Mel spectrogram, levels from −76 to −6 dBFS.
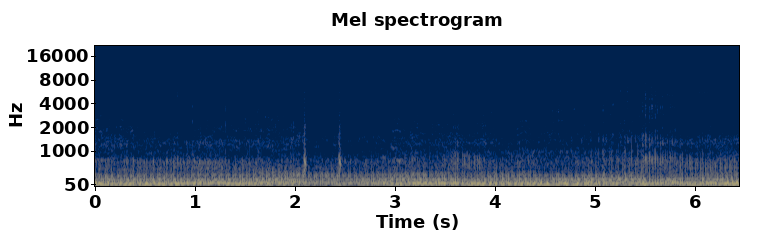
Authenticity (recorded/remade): recorded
